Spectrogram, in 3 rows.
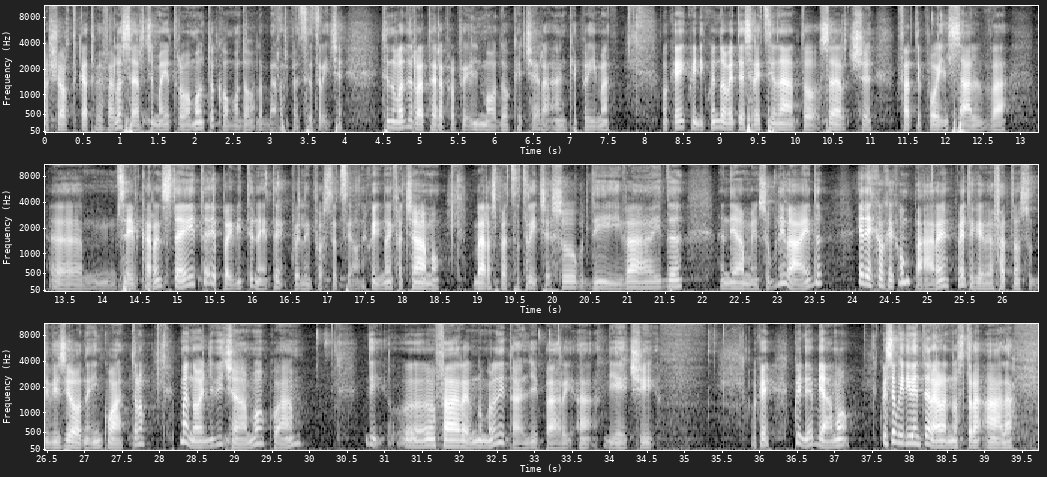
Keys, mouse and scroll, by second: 18.0 space, 30.1 click, 30.2 click, 33.0 click.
